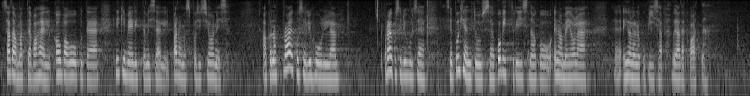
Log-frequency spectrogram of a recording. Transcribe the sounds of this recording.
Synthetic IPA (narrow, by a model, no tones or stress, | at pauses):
sɑd̪̥ɑmɑt̪ːˑe̞vɑɦe̞lkɑwbɑvoːɡud̪e̞liɡ̥ime̞ːlit̪ːˑɑmise̞lpɑɾe̞mɑspo̞sit̪sio̞ːnʲis | ɑ̰ɡ̥ɑno̞hprɑe̞ɡ̥use̞ljuɦul | prɑe̞ɡ̥use̞ljuɦulse̞se̞pɤɦje̞nd̪̥usko̞vid̪̥kriːsnɑɡ̥uʔe̞nɑmejo̞le | ḛjo̞lenɑɡ̥upiːsɑv̥vɤjɑd̪̥e̞kvɑːt̪ne̞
